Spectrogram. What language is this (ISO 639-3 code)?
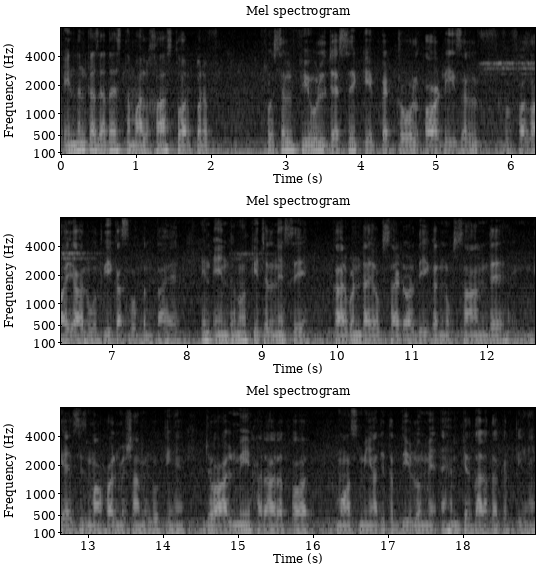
urd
